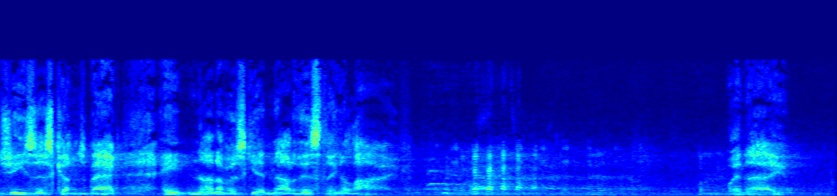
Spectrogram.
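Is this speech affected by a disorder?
Yes: laryngeal cancer; deep raspy 'Batman voice'.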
